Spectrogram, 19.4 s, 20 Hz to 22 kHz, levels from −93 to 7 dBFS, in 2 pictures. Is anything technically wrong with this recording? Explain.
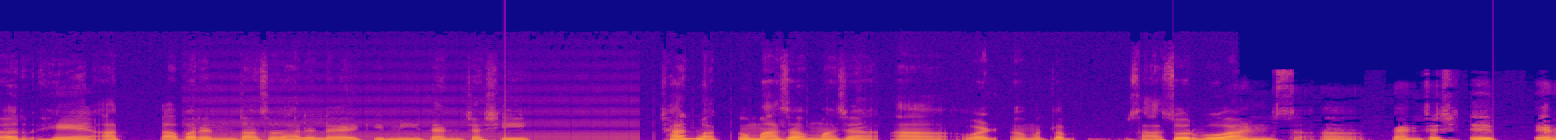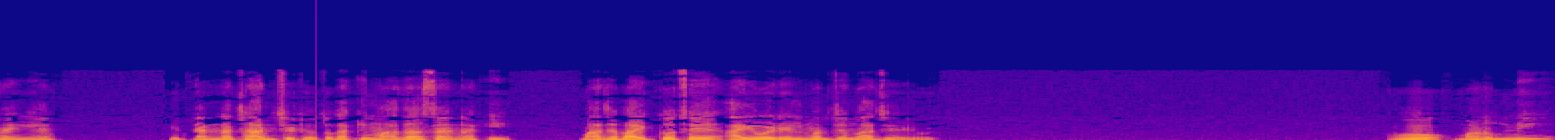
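Yes. The recording has four kinds of technical fault.

GSM phone buzz runs from 1.1 to 4.0 s. A 2G phone was near the recording gear during a call. It transmits in radio bursts 217 times a second. The audio circuit rectifies those pulses into sound. The result is a hard, raspy 217 Hz buzz with many harmonics. It sits about 24 dB below the speech. It stays steady throughout and has nothing to do with the talking.

GSM signalling bursts follow from 4.1 to 5.4 s. The same phone's user has gone quiet in the call. The phone then sends only short groups of bursts. The rectified result is even ticks with a longer 217 Hz buzz twice a second. It is well below the speech level. It replaces the continuous buzz heard before it.

Dropped buffers (overruns) occur at 3.16, 7.34, 9.34 and 11.7 s. Each is a small jump forward in the speech. No silence is heard. 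Around 20 ms of sound is missing each time, and the edges are butted together. The likely cause is that the software failed to collect its samples before the hardware overwrote them.

Adaptive stream at a lower bitrate begins at 7.7 s and lasts to the end. The connection slowed, and the player switched to a leaner version of the stream. The change is sudden, with no gap. Codec artefacts rise. This points to a drop from around 96 kbit/s AAC to a very low-rate HE-AAC stream near 12 kbit/s.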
